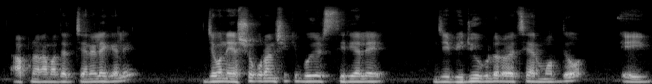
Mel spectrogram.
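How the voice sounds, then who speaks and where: A middle-aged man with a Bangladeshi Bengali accent teaching a Quran reading class, spelling out letters slowly and patiently. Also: medium pitch. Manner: patient, repeats and spells out letters slowly, melodic chanting in recitation. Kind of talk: Quran spelling lesson with chanted recitation.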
